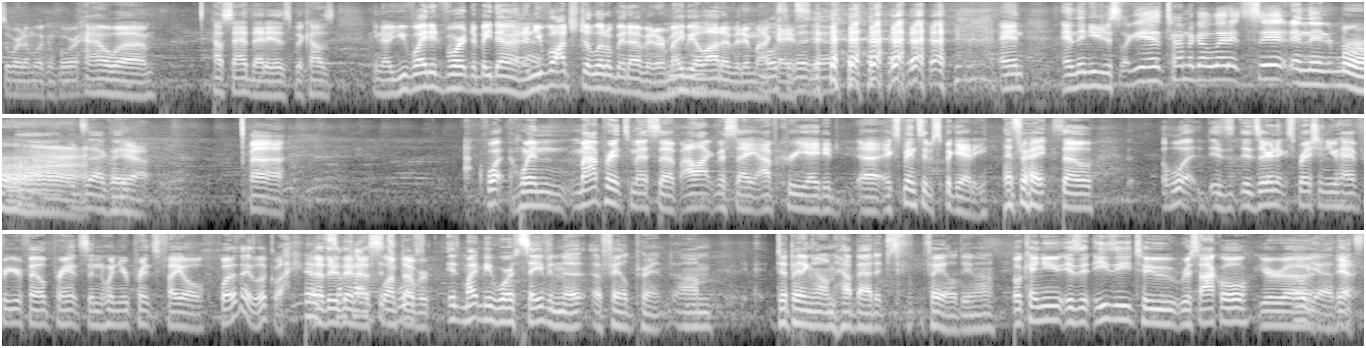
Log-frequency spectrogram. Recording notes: We sat down for a pint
